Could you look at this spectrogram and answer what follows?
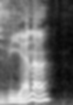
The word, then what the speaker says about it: Vienna: Well, they mentioned, of course, Vienna. – 네. – And London. – 맞습니다. 우리가 비엔나라고 하잖아요. 근데 영어식 발음은 N 발음이 겹치면 자음이 겹치면 한 번만 발음을 해요. 그래서 비엔나가 돼요.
